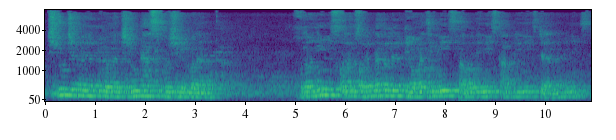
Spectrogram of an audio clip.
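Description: A man's voice: fairly even intonation, warm tone, a little hiss or hum. A man preaching a religious sermon with fervor, asking rhetorical questions and telling stories, his voice jumping up for emphasis. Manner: fervent, rhetorical questions, sudden rises in pitch for emphasis. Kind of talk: impassioned religious sermon with storytelling. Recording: echoey, dull hall recording from far off.

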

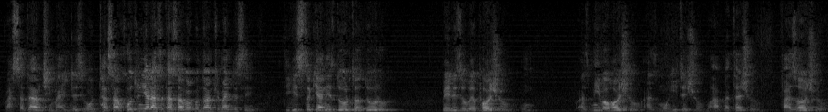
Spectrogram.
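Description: A man's voice: a little high, darkish tone. A man giving an informal religious lecture, telling stories with joking asides and reciting old narrations in between. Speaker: religious speaker. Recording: roomy echo.

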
